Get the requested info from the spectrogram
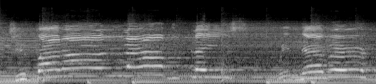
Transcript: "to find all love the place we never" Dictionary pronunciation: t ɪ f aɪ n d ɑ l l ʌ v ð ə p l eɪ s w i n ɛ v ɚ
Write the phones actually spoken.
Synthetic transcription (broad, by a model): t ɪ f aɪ d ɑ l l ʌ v p l eɪ s w i n ɛ v ɚ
